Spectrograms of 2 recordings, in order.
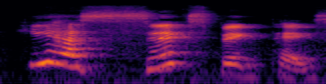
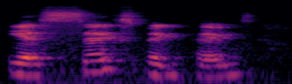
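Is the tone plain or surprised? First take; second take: surprised; plain. First: The sentence is said in an amazed voice. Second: The sentence is said in a calm voice. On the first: The speaker is amazed by the fact. "if you're saying it with a whole lot of oomph because you're surprised" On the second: The speaker is simply stating a fact. "Just as a telling sentence, it's telling what he has"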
